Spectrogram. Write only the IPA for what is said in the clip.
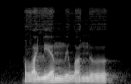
lˠʌlʲɜ mɪwɒnʊ

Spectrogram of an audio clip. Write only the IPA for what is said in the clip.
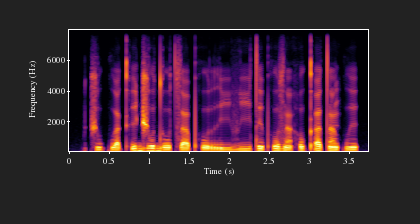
t͡ʃu˨kʷa˨kʼɪ˦d͡ʒo˦ do˨ t͡sa˨pʰo˨ riː˨viː˦ te˦pʰo˦ zã˨ho˦kʼa˦ tã˦kʷɪ˦

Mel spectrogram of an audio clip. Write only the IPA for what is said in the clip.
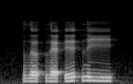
ðəːʔðɛʔɪːʔðiː

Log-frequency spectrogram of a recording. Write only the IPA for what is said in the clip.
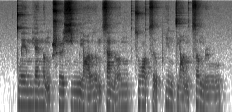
t̪we˦ɪ̯mjɛ˦nɤ̰˨˩ŋʈ͡ʂʰɻ̩˦ ɕi˦ŋ ljɑ˨˦ʊ̯lʊ̰˨˩ŋ sa˥˨nɤ˦ŋ | t͡swɔ˥˨t͡sɹ̩˨˩ pʰi˥˨nt̪jɑ̰˨˩ŋ t͡sɤ˥˨ŋ ɻu˨˦

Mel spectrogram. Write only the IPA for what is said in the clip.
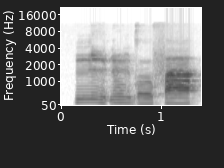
ɲĩ˦˨ɗũ˦ ɡo˨ fa˦

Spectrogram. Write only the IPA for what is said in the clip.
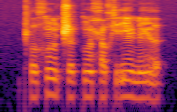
ʈʰoxõ ʈ͡ʂɵkũħoxrʲẽ ɳẽə̯

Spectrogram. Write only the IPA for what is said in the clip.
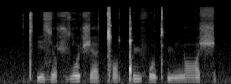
tʼi˨zø˨ʃzˤõ˦ ʃæ˨ ǀɔ˨ǃy˦fɔ̃˨tʼy˨ ŋɑ˦ʃ

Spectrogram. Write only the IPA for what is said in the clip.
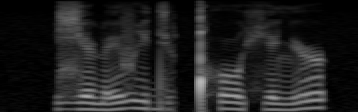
ʑe˧˩ɳe˥vi˧ dʲo˩˧ǃʰo˧˩ çe˧˩lʲə˞˥

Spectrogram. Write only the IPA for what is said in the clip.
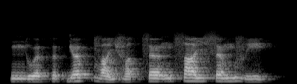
ɲu˨˩˨ə̯kə˨˩k̚jəː˦˥p̚ va˨˩˦jva˨˩t̚ səː˧ŋ sa˧jsə˧˥m vi˨˩k̚

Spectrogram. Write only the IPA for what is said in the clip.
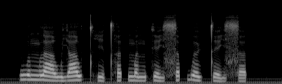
wʊ˥ŋlaː˨wjaː˥wt̪ʰiː˨˩ t̪ʰɐ˧t̚mɐ˨˧nke˨˩j sɐ˥p̚wɵ˨ɥt̪e˨˩j sɐ˨˥t̚

